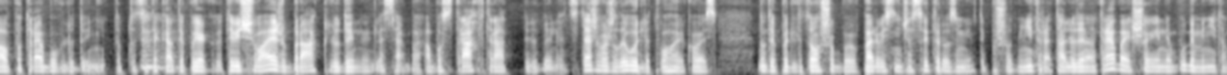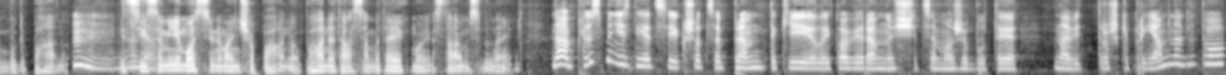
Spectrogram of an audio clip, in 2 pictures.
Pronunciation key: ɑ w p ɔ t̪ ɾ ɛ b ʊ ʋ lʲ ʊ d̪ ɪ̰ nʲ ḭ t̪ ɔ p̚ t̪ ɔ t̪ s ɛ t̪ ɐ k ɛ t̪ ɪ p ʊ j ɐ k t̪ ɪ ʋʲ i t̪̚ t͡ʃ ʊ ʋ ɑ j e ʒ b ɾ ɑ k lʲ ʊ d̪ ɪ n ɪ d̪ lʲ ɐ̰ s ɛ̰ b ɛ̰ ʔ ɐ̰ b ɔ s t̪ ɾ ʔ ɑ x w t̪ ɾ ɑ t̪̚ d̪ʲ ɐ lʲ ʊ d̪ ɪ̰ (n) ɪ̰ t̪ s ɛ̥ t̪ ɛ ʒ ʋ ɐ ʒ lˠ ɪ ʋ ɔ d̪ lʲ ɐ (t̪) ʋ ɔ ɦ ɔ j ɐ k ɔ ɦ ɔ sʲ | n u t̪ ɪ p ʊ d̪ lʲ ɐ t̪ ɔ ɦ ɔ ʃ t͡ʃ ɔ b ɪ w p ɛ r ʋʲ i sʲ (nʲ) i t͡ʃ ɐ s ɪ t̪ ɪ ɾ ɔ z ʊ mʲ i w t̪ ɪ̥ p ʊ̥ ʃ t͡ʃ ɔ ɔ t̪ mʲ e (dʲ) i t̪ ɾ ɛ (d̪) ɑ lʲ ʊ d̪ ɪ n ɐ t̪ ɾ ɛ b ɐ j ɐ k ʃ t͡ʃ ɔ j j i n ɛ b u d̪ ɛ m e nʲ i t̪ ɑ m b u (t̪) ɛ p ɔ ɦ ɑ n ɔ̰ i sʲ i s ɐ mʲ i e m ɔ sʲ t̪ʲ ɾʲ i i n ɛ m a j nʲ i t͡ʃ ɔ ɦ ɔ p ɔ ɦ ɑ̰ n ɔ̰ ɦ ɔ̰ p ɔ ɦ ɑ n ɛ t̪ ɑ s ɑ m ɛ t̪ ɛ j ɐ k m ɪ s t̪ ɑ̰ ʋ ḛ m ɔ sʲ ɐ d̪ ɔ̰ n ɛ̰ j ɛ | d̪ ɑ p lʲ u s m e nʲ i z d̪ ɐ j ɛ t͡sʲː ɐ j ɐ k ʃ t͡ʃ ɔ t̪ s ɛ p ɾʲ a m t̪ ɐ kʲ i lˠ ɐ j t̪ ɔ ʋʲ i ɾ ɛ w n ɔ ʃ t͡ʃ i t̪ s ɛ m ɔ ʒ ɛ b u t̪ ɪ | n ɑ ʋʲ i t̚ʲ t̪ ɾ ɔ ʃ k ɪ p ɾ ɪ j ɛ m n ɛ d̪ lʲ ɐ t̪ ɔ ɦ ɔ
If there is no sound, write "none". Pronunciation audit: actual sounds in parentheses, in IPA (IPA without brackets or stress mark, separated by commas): n, t̪, nʲ, nʲ, t̪, d̪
